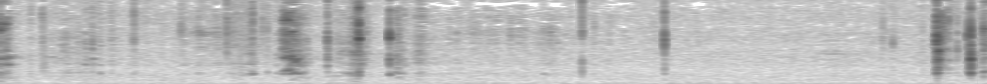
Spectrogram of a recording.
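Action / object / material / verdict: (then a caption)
scrape / bar of soap / soap / none. A utility knife blade shaves brittle flakes off the surface of a solid peach-orange bar of soap held in the hand. Quiet, bright, crisp scraping crackles and short sharp ticks come over a low, steady background rumble, with the loudest snaps near the end.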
